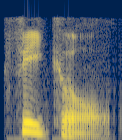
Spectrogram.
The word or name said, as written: fecal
